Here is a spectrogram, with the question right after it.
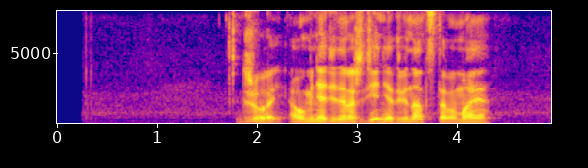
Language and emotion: Russian, positive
